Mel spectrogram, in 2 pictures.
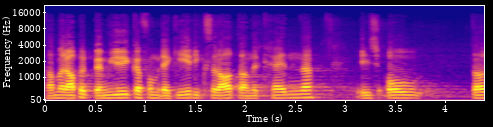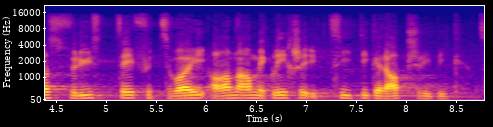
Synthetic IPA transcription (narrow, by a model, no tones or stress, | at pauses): d̥ɑməɾɑbəɾb̥emyiɡəfɔmɾɛɡiəɾiksɾɑːt̪ɑnɛɾkχɛnːə | ʔɪʃɔʊ | d̪̥ɑːsfʏɾyːst͡sɪfəɾt͡sʋœʏʔɑːnɑːməɪt̚ɡ̥liːχʃit͡sit̪iɡəɾɑpʃɾiːbik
